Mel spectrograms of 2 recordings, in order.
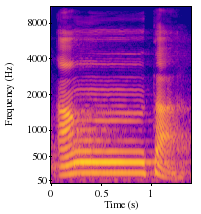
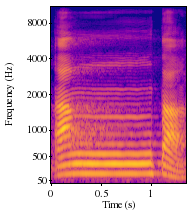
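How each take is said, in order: First: The nasal before the t is light and brief. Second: The nasal before the t is full and heavy. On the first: The speaker calls it right. "namun angta" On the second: The speaker calls it wrong. "bukan angta"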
